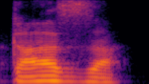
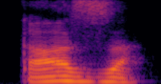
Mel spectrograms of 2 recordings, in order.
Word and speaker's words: casa: va en medio de cuando va en medio de vocales donde se pronuncia como una s vibrada Entonces tenemos la palabra casa Sí casa y como va en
